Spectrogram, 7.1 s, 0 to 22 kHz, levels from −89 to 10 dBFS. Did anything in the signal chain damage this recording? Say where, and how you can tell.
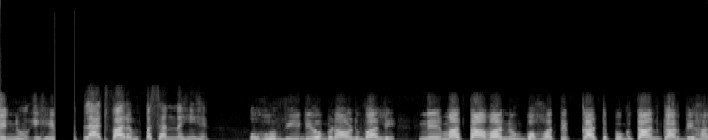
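Yes. At the playback stage, the player most likely ran short of buffered data or had its thread held up, so output stopped from 0.55 to 0.75 s. That is a playback stall: the speech cuts to silence mid-flow for about 198 ms and then resumes.

Also at playback, from 0.75 to 2.07 s the player works off that backlog by resampling at 1.15 times normal speed. This catch-up at higher speed makes the speech sound hurried and lifts its pitch by roughly two semitones until it settles back to normal.

In call processing, the sending phone judged the talker silent and stopped sending speech frames, and the receiver filled the gaps with AMR comfort noise, from 2.23 to 2.49 s (260 ms) and from 4.13 to 4.19 s (60 ms). In those gaps the real background gives way to a smooth, steady synthetic hiss that switches in and out. 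The AMR wideband coding, which fits a 12.65 kbit/s HD Voice call, adds only light damage of its own.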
